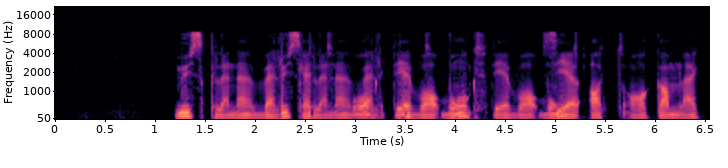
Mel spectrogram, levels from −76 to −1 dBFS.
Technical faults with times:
0.00-6.54 MP3 compression
2.26-5.20 doubled audio track

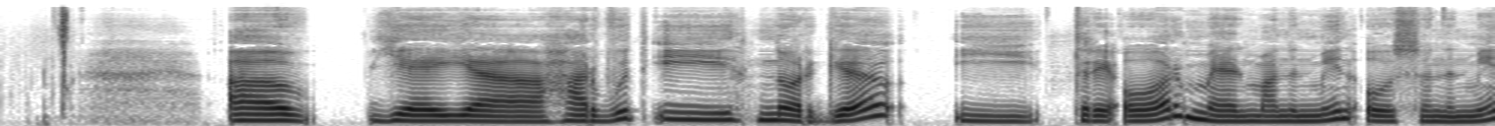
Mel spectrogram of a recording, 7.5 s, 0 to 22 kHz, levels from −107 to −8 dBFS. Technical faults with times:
none

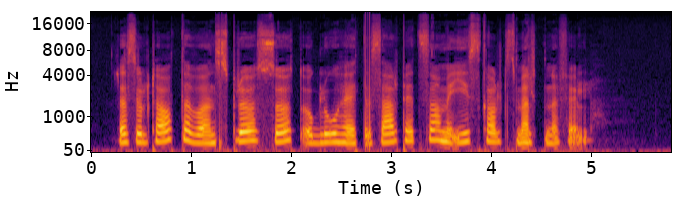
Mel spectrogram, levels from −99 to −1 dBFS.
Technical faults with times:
1.24-1.30 chunks out of order
2.74-2.78 chunks out of order

